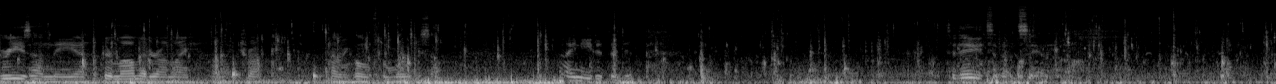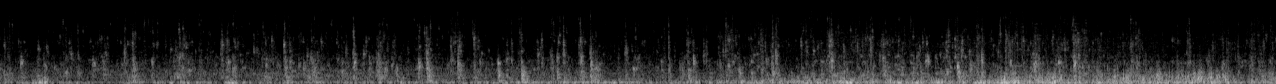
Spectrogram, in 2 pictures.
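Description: Small choppy waves slap and splash against the wooden hull of a sailing dinghy.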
